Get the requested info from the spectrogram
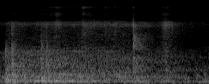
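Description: A wooden sliding barn door rolling open along its overhead track: a steady rolling rumble lasting nearly two seconds, easing off slightly toward the end.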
